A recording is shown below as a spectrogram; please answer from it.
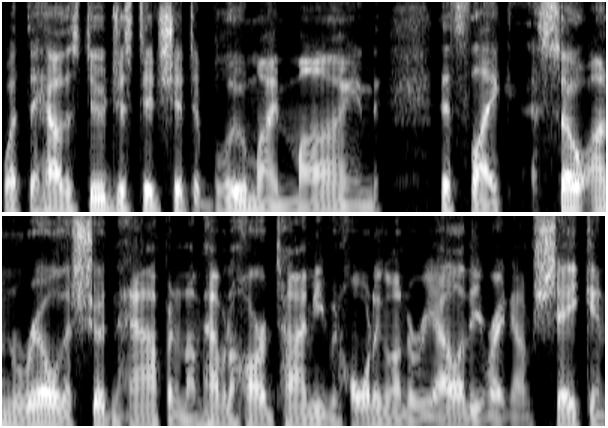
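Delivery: plain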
